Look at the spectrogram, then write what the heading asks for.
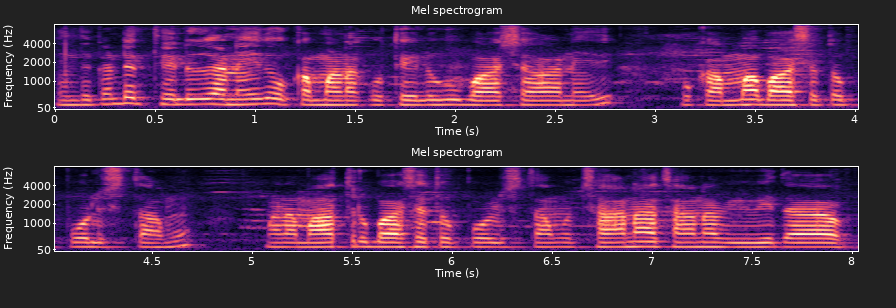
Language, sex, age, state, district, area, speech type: Telugu, male, 18-30, Andhra Pradesh, Srikakulam, urban, spontaneous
